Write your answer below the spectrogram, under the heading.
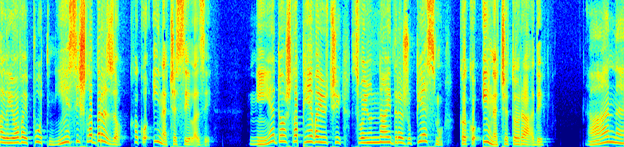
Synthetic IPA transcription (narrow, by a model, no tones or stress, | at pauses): alio̞ʋajpuːt̪nije̞siʃlˠabr̩zo̞kʰako̞ʔinat͡ʃe̞sila̰zḭ | nije̞d̪o̞ʃlapje̞ʋajut͡ɕisʋo̞junaːjd̪ɾaʒupje̞smṵ | kako̞inat͡ɕet̪o̞ːɾa̰ːd̪i | ane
